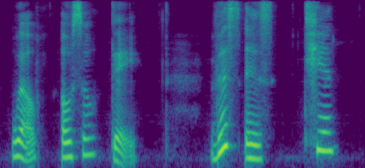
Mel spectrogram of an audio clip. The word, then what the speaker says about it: 天: What do you think the character on the right, which is pronounced 天, means? What does it mean? Yup, it means sky. Well, also day. This is 天.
